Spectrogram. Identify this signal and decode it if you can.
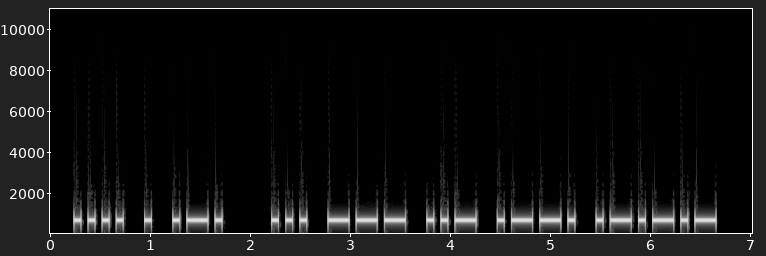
Morse code, heard as a keyed tone, about 17 wpm, 700 Hz. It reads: HER SOUP.
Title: Sentences from Top 1000 Words - Review Part 6 - 17wpm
